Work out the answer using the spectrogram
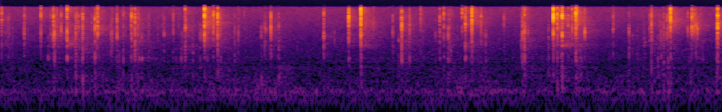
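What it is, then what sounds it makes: Plastic bag of mini shampoo bottles being crinkled. A small clear plastic film bag holding blue plastic mini shampoo bottles is held in both hands and squeezed and crinkled by fingertips and long painted nails. It gives a quiet, continuous stream of bright, sharp crinkles and crackles with short snappy peaks and almost no low end.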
